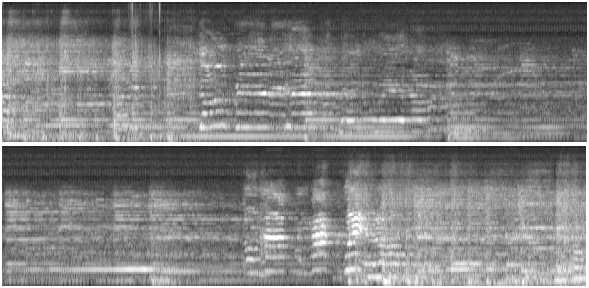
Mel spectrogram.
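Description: Live rock band music heard through a television's speakers: held electric guitar and voice notes, easing into a quieter passage in the middle, then loud strummed electric guitar coming back in shortly before the end.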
